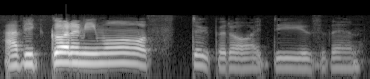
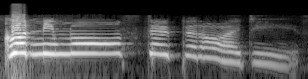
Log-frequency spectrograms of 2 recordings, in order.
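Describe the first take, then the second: First: Sour little dwarf asking; a needling jab at Bean; grumpy dwarf. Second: High, loud shout to a deaf man; shouted back. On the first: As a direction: Bunce grumbling at Bean. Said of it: "looked up at Bean and said". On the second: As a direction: bellow it so Bean can hear. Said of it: "Bunce shouted back". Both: Acted.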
